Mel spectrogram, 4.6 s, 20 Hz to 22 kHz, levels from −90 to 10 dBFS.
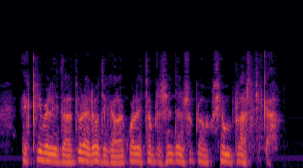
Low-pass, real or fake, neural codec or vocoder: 7.2 kHz; real; none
